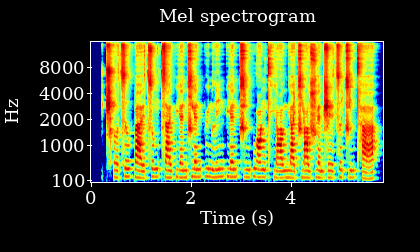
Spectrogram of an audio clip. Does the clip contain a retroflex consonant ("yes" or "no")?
yes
